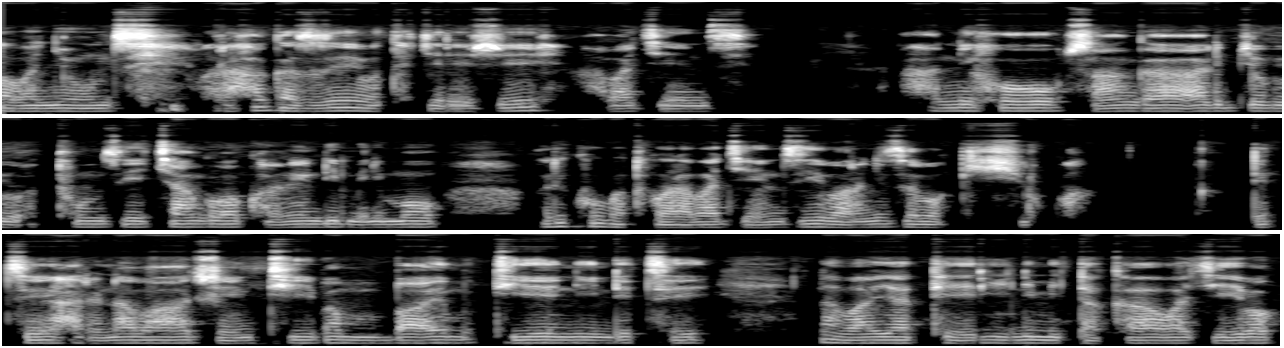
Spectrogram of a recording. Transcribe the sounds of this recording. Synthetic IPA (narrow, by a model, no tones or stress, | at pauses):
aβaɲuːnziβaɾahaɡaze̞βatʰe̥ɟeɾḛʒe̞aβaɟe̞ːnzi̥ | ahaniho̞usaːŋɡaaɾibjo̞βiβatʰuːnze̞caːŋɡwaβakoɾanendimiɾimo̞βaɾikʰoβatwaːɾaβaɟe̞ːnziβaɾaɲizeβakʰi̥ːʃuɾɡwa | nde̞t͡se̞haɾinaβaʒeːntʰiβamuβajemutʰijeninde̞t͡se̞naβajatʰe̞ɾinimitakʰawaɟijeβa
